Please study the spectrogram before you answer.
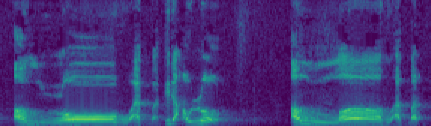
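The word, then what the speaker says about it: الله أكبر: Allahu Akbar. Bar. Jadi jangan sampai apa? Ada lagi bacanya. Allahu Akbar. Tidak Allah. Allahu Akbar. A-nya juga lafaz Allah, namanya lafzul jalalah, itu dibaca tebal. Tafkhim.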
